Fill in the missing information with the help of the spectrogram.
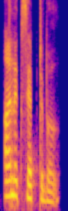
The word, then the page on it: Unacceptable: Indian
